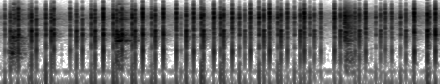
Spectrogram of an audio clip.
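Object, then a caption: Small cardboard product box. Fingertips and short nails rapidly tap and scratch the flat face of a small, hollow white cardboard product box, Apple-style, held in both hands. The sound is a dense run of sharp, dry clicks over a soft scratching texture. Each tap dies away almost at once, with a faint low hum underneath.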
